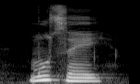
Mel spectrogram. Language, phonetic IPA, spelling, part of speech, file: Ukrainian, [mʊˈzɛi̯], музей, noun, Uk-музей.ogg
- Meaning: museum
